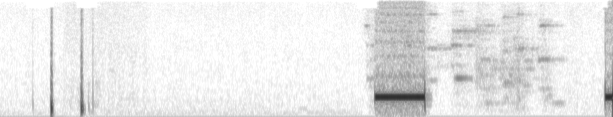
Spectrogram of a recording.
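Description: A telephone call being put through to another line: two sharp clicks open the sequence, then a loud, steady electronic tone burst follows, faint warbling tones trail after it, and a second tone starts at the very end.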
